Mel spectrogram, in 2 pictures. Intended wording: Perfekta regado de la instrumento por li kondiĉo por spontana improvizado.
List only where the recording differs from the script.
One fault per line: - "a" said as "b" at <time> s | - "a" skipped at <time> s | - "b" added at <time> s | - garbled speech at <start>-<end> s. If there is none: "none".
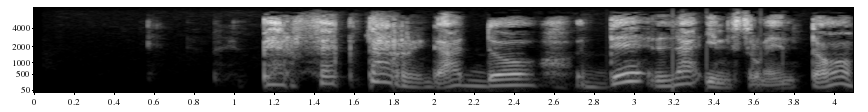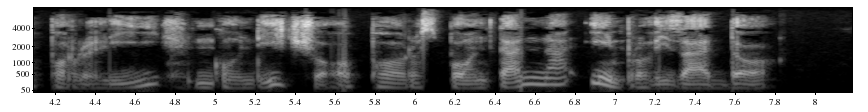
none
